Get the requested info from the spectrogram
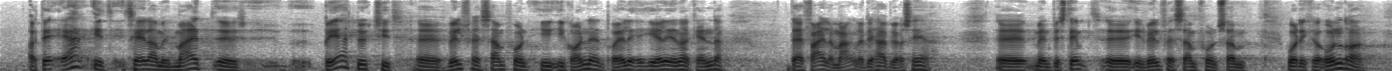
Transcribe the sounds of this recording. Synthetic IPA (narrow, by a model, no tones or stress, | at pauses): ɒ̽d̥ɑ̈ʔæɐe̝d̥t͡sʰɛːləɒ̽me̝d̥mɑ̈ːð̩ˠ | b̥eːɐd̥øɡ̥̚d̥id̥ʋelfæɐsɑ̈mfɔ̽n̰iːɡ̥ʁɶnlæn̰pʰɒ̽æləiæləenʁɐkʰænd̥ɐ | d̥ɑ̈æɐfɑ̈ɪlɒmɑ̈ŋ̰lɒd̥e̝ɦɑ̈ʋiɒ̽shæɐ̰ | menb̥e̝sd̥em̰d̥e̝d̥ʋelfæɐsɑ̈mfɔ̽n̰sɒ̽mʋɒɾ̥e̝kʰæʔɔ̽nd̥ʁɐ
